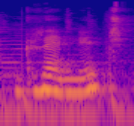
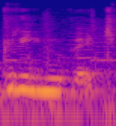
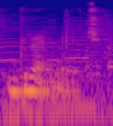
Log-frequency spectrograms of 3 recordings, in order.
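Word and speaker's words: Greenwich: but River THS and the best one is Grenich and not green witch looking at it you'll obviously pronounce it as green witch but it's Grenich and the last one is Bingham Palace and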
